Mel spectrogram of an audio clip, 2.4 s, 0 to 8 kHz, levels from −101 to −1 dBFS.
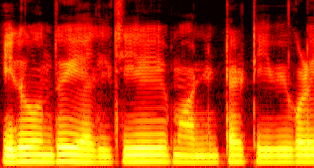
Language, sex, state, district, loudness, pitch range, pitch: Kannada, male, Karnataka, Bidar, -17 LUFS, 115-120 Hz, 115 Hz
